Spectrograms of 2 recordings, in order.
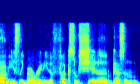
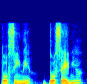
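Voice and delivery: rising, pleading calls of the name, higher each time; calling the name; 6 semitones higher than usual. Retold or imitated. Retelling a character calling for Dulcinea, rising. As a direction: call out her name, questioning.

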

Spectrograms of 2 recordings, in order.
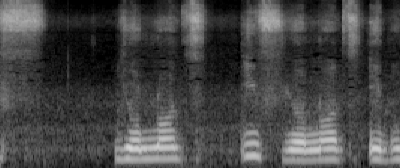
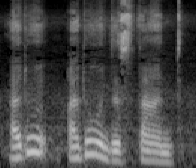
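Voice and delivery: ordinary talk, nothing marked

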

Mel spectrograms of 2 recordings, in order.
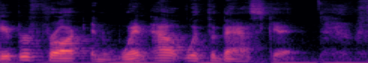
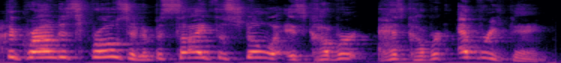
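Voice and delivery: put-on higher, pleading young girl; 7 semitones higher, 3 dB louder than usual. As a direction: beg in a high girlish voice. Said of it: "said the girl".

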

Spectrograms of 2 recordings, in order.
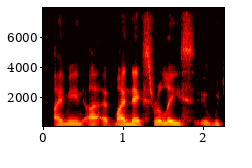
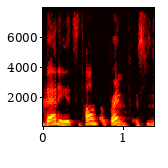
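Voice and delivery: put-on much higher, laughing little-girl voice; child voice; 5 dB louder than usual. Daughter coming in at dawn to wake Daddy for breakfast, high laughing child voice. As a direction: chirp it like an eager little daughter, giggling through it. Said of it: "You're like".

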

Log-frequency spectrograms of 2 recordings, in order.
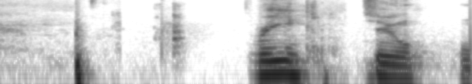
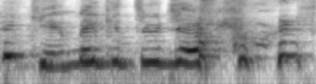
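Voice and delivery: after laughing hard; 9 semitones higher than usual. Real, not acted.

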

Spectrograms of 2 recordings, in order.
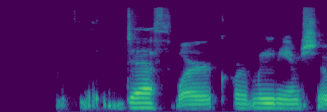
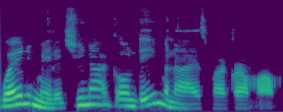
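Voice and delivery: higher-pitched, indignant retelling; retold protest; 6 semitones higher, faster than usual. Granddaughter answers church members about grandma, protesting. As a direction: push back in defence of someone loved.

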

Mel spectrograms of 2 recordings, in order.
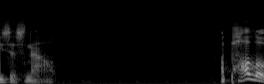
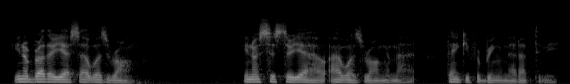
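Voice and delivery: soft, much quieter humble confession; humble admission; 8 semitones lower, 7 dB quieter than usual. Retold or imitated. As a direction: gently own up to the mistake.

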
